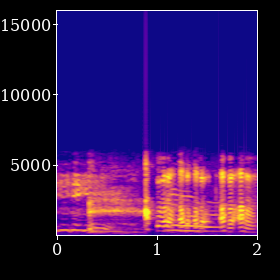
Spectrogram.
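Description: A young child laughing hard in repeated fits, with a brief sharp click just before a second in.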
